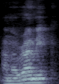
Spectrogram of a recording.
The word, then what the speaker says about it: Aramaic: I can't pronounce that one. Aramic. Yeah, Aramaic.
